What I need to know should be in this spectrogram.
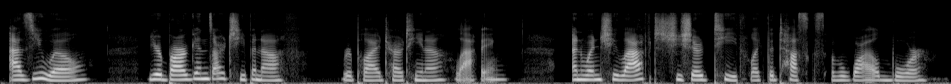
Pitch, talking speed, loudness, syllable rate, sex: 210 Hz, 160 wpm, -19 LUFS, 4.5 syllables/s, female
